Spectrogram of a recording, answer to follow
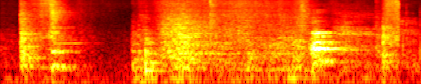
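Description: Steel taping knife scraping joint compound onto a taped plasterboard joint on the ceiling, laying the second fill coat over the tape. Two stretches of scraping: a short one, then after a brief gap a longer one of about two seconds.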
